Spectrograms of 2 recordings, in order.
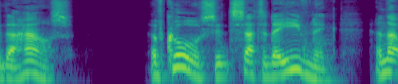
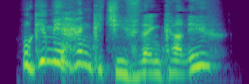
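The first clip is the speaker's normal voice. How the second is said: furious, demanding outburst, pitched up; 6 semitones higher than usual. Narrator, having set down his rifle and pack, speaks to her: furious. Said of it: "Then I say furiously".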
